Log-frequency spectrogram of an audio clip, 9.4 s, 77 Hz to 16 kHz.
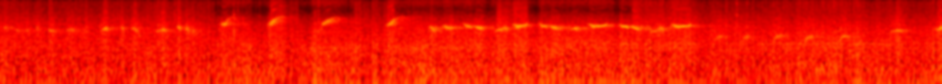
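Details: Hwamei practising its song, recorded 30 June 2015 in Chofu, Japan: soft short whistles, then a series of loud rising slurred whistles, a fluid warbled run and quieter trailing notes, over steady background noise.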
